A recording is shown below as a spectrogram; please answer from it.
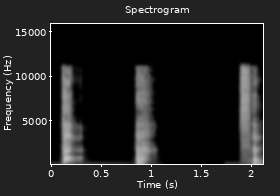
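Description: A woman hiccuping: three short, sharp hiccups about a second apart, the first the loudest.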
